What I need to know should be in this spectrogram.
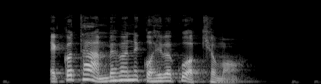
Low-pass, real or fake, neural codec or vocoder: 10.8 kHz; real; none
